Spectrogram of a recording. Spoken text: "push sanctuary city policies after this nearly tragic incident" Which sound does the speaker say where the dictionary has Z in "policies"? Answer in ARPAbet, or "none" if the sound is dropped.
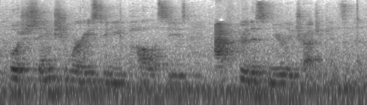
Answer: Z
